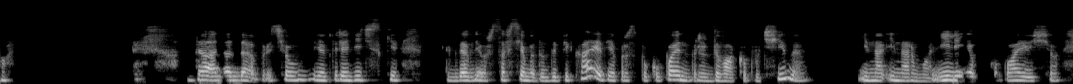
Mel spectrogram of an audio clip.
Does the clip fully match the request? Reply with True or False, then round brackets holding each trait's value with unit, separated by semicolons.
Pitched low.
False (190 Hz)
